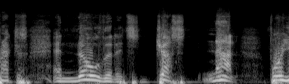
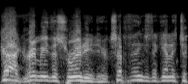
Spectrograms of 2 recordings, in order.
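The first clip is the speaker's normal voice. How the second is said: rapid-fire, much faster. Acting out his own past words in a moment of need, saying it really fast. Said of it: "saying it really fast".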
